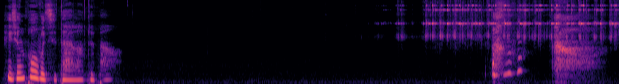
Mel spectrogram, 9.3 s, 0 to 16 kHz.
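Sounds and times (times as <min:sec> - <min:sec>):
speech: 0:00.1 - 0:01.8
small bell jingling: 0:05.6 - 0:09.2.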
